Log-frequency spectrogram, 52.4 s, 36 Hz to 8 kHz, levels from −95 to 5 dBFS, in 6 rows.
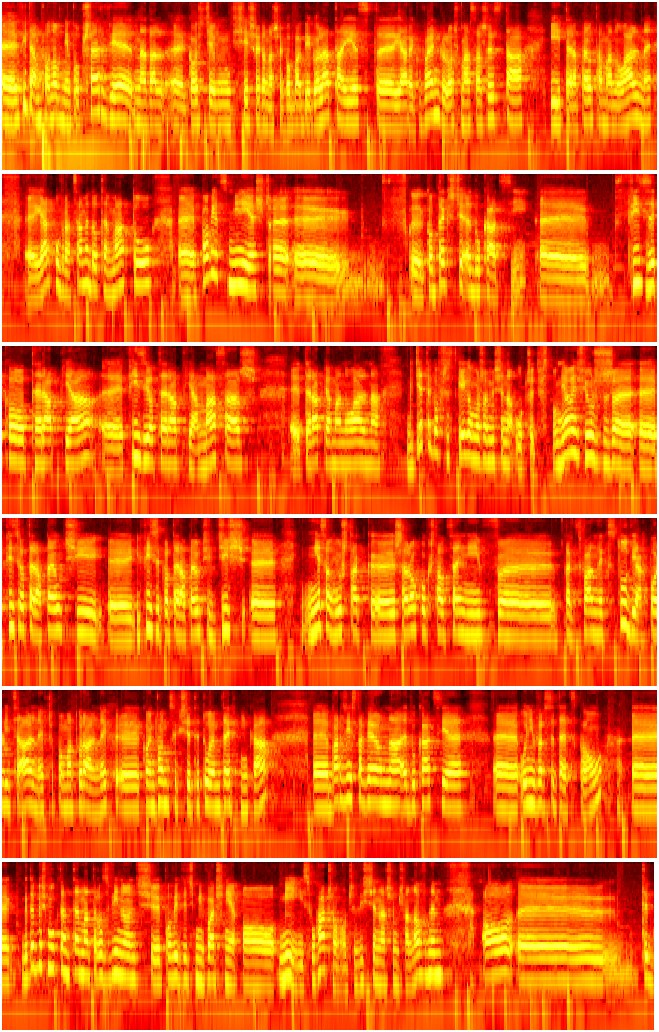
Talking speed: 95 wpm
